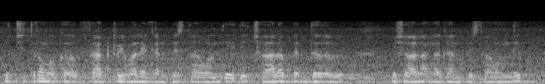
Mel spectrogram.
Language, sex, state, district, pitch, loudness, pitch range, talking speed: Telugu, male, Telangana, Mahabubabad, 120 Hz, -16 LUFS, 115-135 Hz, 145 wpm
